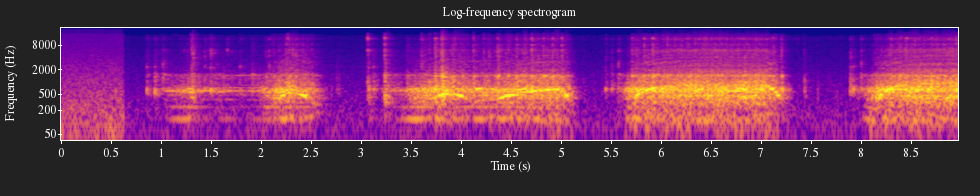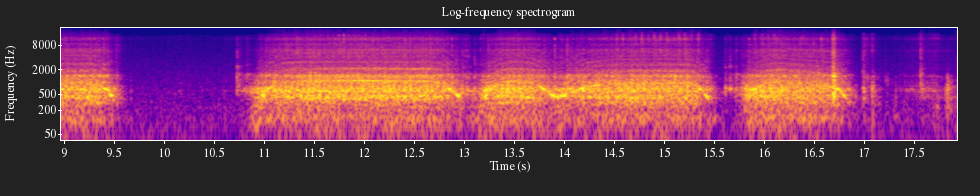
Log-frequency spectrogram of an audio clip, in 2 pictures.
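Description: A sewing machine stitches a 1 cm seam on the wrong side of pleated shorts, running in steady bursts of whirring that stop and restart several times, with brief quiet pauses between runs.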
